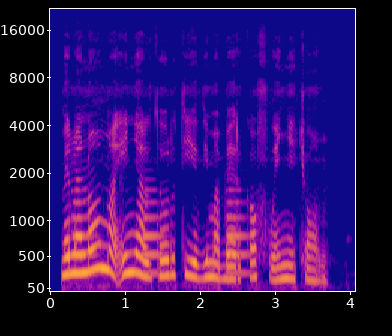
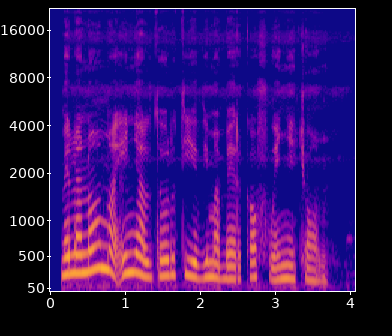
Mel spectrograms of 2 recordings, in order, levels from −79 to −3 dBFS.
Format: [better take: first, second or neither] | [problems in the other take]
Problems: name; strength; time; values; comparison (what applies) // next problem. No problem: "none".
second | noise reduction (neural mask model RNNoise)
